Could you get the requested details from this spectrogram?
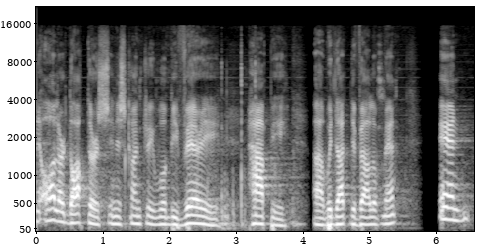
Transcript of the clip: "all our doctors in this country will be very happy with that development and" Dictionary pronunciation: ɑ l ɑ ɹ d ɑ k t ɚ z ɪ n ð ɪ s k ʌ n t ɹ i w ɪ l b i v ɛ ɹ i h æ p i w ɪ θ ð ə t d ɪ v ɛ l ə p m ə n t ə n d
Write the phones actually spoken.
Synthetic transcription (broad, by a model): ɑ l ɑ w d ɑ k t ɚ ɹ ɪ n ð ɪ s k ʌ n t ɹ i w ɪ l b i v ɛ ɹ i h æ p i w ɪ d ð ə t d ɪ v ɛ l ə p m ə n t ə n d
